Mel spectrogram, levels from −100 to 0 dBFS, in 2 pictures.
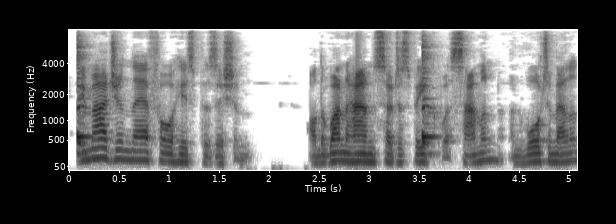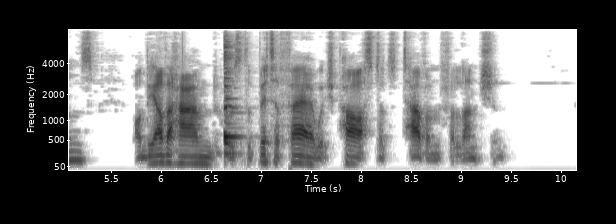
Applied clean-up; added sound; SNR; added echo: none; Cowbell; 5 dB; none.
